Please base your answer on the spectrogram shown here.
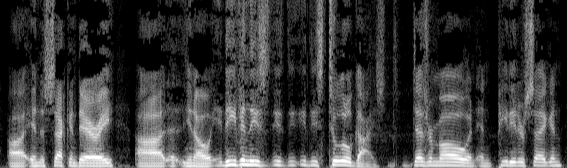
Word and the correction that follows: DeSormo: Desermo, whatever his name DeSormo. – Is. – DeSormo.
